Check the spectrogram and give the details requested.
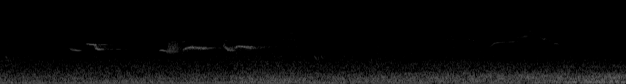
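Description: Small birds chirping in short phrases, a few calls about a second in and again near five seconds, over a steady low outdoor rumble that grows slightly louder toward the end.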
